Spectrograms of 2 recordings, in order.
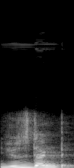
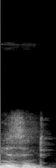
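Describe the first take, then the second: First: A d sound is pronounced before the ending. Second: The d sound before the ending is dropped. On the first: The speaker calls it wrong. "यूजडंट नहीं बोलना है" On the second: The speaker calls it right. "इसको pronounce करना है यूजेंट"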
